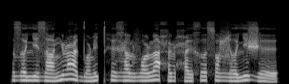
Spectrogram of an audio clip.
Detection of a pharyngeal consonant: present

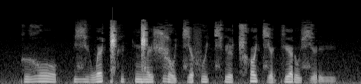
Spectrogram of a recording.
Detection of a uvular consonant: absent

